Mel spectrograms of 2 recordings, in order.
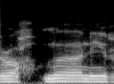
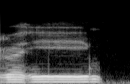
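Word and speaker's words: رحيم: বিসমিল্লাহির রহমানির রহিম। রাহিম না কি হবে, রহিম হবে, রহিম। রহিম।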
